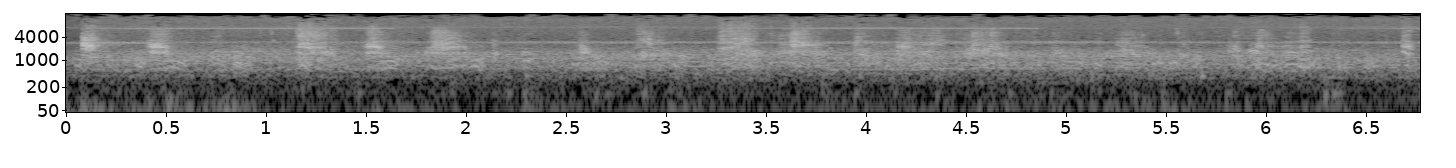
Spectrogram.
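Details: Western Cattle Egret flight call, given occasionally in flight: hoarse, croaking calls about three times a second, harsh and duck-like, over a thin steady high whine in the background.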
